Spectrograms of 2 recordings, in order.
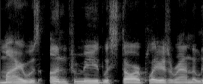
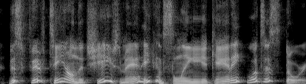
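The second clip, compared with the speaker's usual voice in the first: animated, high, swooping, sing-song football coach voice; 6 semitones higher than usual. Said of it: "how would Urban say this?".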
